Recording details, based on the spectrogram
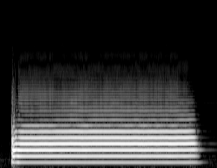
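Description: A single sustained low E note on trombone rings steadily for about four seconds, then fades away, with no other sounds.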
